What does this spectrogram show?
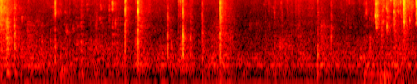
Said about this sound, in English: Okay, so kitchen itself. Pour out these water bottles. Put them in the recycling bin.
